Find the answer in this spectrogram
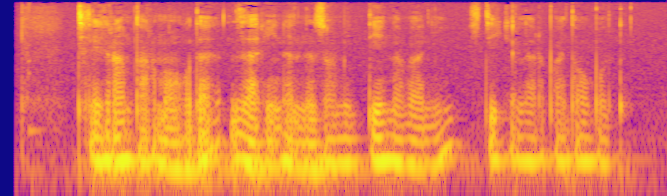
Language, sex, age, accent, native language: Uzbek, male, 18-24, Farg'ona, Uzbek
